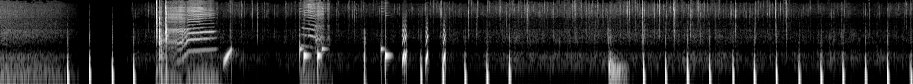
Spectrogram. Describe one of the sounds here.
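Footsteps tap steadily across a wooden floor.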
